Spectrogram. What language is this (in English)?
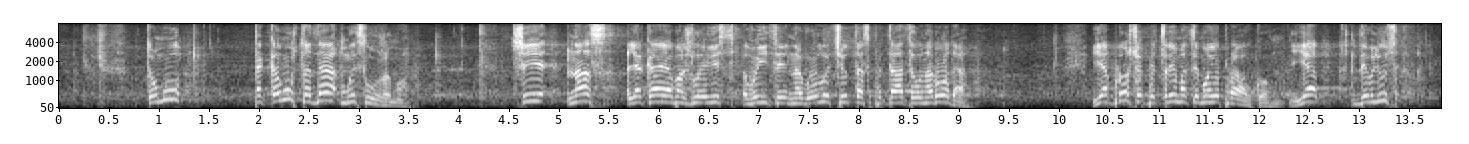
Ukrainian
